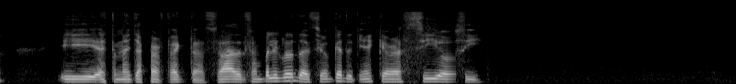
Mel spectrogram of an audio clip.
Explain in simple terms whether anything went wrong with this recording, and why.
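Yes, a few small pieces of this speech went missing on their way through a call connection.

There are two cases of short concealed packet loss, at 0.67 to 0.74 s and at 2.87 to 2.94 s. Each time, about 40 ms of sound never arrived in time. The receiver patched the hole by stretching out the sound just before it, then blended back into the real speech. You hear a quick smear or wobble. A short consonant there could vanish.

At 4.47 to 4.58 s there is a burst of packet loss. This time a longer stretch, about 80 ms, was lost in one go. The receiver again continued the last sound, fading it as the gap went on. So you hear a brief held buzz or fading hiss. Then the speech picks up a little further along, with that small piece gone.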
